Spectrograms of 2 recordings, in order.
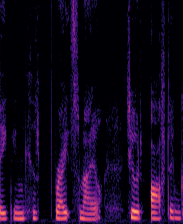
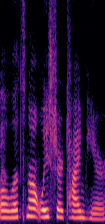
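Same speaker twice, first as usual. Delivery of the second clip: stern, raised voice with no softness; 7 dB louder than usual. A man who has just wiped away a tear speaks to the others sternly. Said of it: "Mr. Ruthbert said sternly".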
